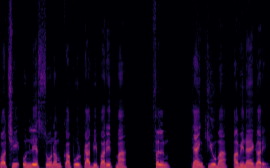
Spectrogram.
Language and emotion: Nepali, neutral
